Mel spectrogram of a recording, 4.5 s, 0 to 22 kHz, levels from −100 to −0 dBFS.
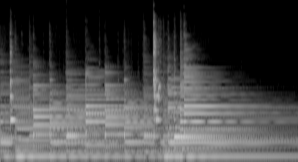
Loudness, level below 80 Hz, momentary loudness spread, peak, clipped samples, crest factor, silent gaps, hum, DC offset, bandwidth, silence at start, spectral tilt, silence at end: -33 LUFS; -72 dBFS; 15 LU; -16 dBFS; under 0.1%; 18 dB; none; none; under 0.1%; 16 kHz; 0 s; -4.5 dB/octave; 0 s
